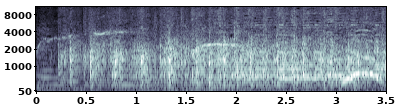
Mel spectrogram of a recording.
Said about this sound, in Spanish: Gracias por estar aquí. Os pido un aplauso, por favor.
